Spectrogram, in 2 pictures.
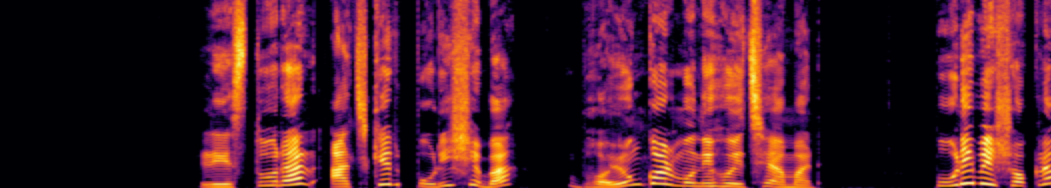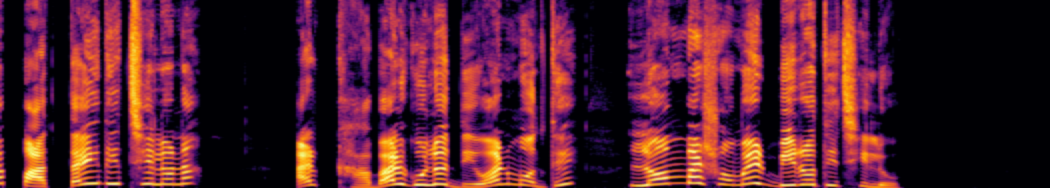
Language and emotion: Bengali, disgusted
